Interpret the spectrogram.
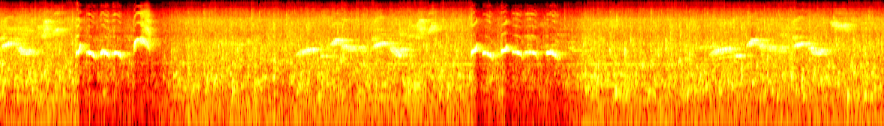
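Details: An orange-headed thrush, recorded with water sounds to stir silent birds into song, gives two short loud bursts of high whistled, slurred notes several seconds apart, with softer notes over constant trickling water between.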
